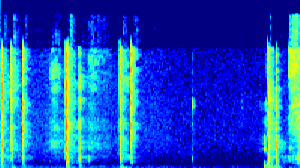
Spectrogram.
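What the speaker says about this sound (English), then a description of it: "My keyboard's sticking on my new MacBook Pro, it's a little annoying." Bursts of clicky keystrokes on a new MacBook Pro keyboard with sticking keys, tapped in short clustered groups with quiet gaps between, close and fairly crisp, no speech.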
